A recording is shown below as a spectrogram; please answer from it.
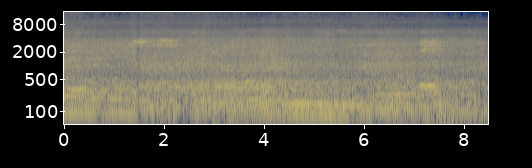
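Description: Road traffic passing close by: the engines of vehicles, among them an auto-rickshaw and a car, running with a steady low hum, plus brief high tones about a second and a half in and again near the end.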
